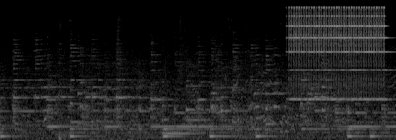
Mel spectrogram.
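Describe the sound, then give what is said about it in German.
A telephone rings in an entrance hall: a loud, steady, bright electronic ring starts abruptly near the end and continues to the close, after a stretch of quieter tonal background sound. “Oha, hier klingelt es doch. Schau mal, da ist doch ein Telefon. Geh mal ran.”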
